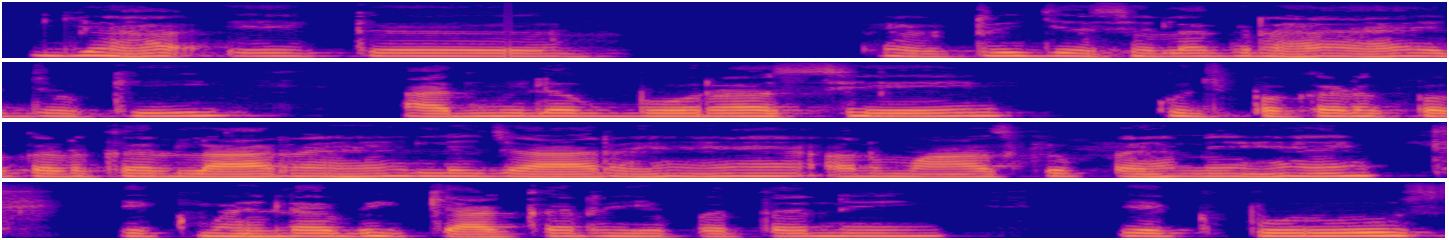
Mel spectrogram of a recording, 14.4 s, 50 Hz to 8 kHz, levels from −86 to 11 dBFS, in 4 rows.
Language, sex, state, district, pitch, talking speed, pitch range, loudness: Hindi, male, Chhattisgarh, Balrampur, 155 Hz, 160 wpm, 150-165 Hz, -21 LUFS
